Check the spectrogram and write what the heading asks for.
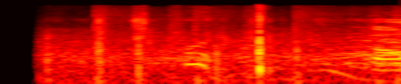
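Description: Field sound from a cricket match broadcast: a handful of sharp knocks, the loudest a little past halfway, with faint voices behind them.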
